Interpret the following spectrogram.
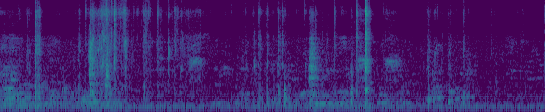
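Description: Steel plates and bowls clinking and knocking together as they are washed by hand, in a scattering of short sharp clinks, the sharpest about seven seconds in. Pigeons are cooing in the background.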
